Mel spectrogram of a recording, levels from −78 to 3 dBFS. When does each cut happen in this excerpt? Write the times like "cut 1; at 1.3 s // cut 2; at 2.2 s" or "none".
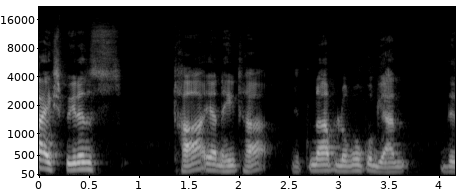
none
